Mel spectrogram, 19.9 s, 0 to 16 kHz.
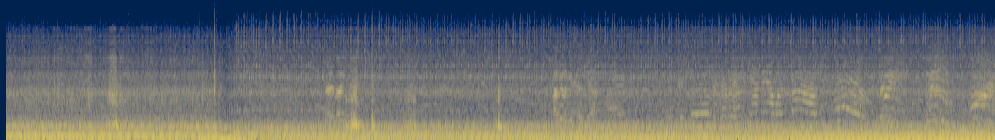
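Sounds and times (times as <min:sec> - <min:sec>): car engine idling: 0:00.1 - 0:19.9.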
